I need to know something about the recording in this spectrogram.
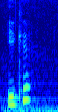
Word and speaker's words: ikke: Du vil gerne ikke. Like you go up, ikke. Du vil gerne ikke. Yeah, when you say it, when you pronounce it, you usually don't pronounce the last e and k in ikke.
